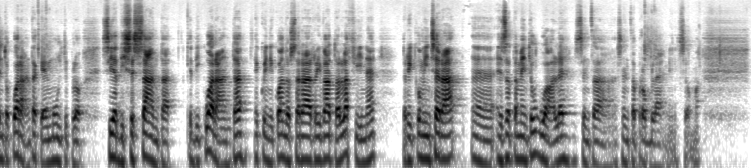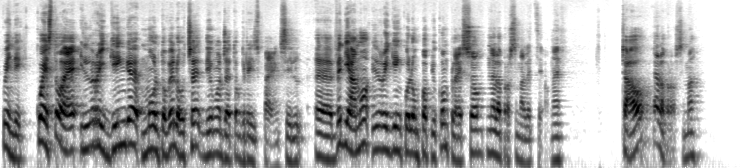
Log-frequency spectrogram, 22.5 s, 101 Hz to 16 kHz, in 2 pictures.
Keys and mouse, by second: 9.7 shift+space, 10.4 shift+Left, 11.5 ctrl+Tab.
